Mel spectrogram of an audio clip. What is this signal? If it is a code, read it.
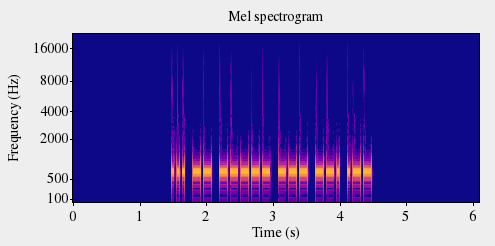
Morse code, heard as a keyed tone, about 31 wpm, 700 Hz. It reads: SM0OGW
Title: DXCC-100 Call Signs - 6 Characters - 30wpm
